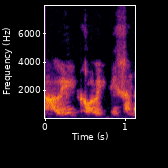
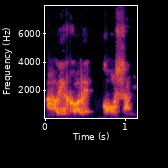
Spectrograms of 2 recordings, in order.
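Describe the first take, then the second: First: The last word is said with an i sound. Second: The last word is said with an o sound. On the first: This is the form the sources give. The speaker calls it right. "Sebenarnya itu Kisam" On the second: This is the form most people have grown used to hearing. The speaker calls it wrong. "sudah kadung mendengar masuk dalam memori kita"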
